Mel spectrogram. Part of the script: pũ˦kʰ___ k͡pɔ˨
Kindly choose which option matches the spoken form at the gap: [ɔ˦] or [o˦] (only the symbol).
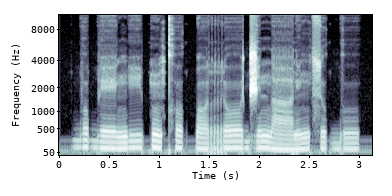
o˦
